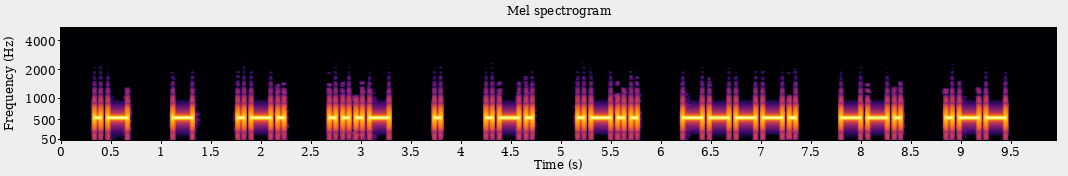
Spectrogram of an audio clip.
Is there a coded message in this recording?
Yes: Morse code from 0.3 to 9.4 s, heard as a keyed tone, about 18 wpm, spaced as for 12 wpm, 550 Hz. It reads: ATRVERL9GW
